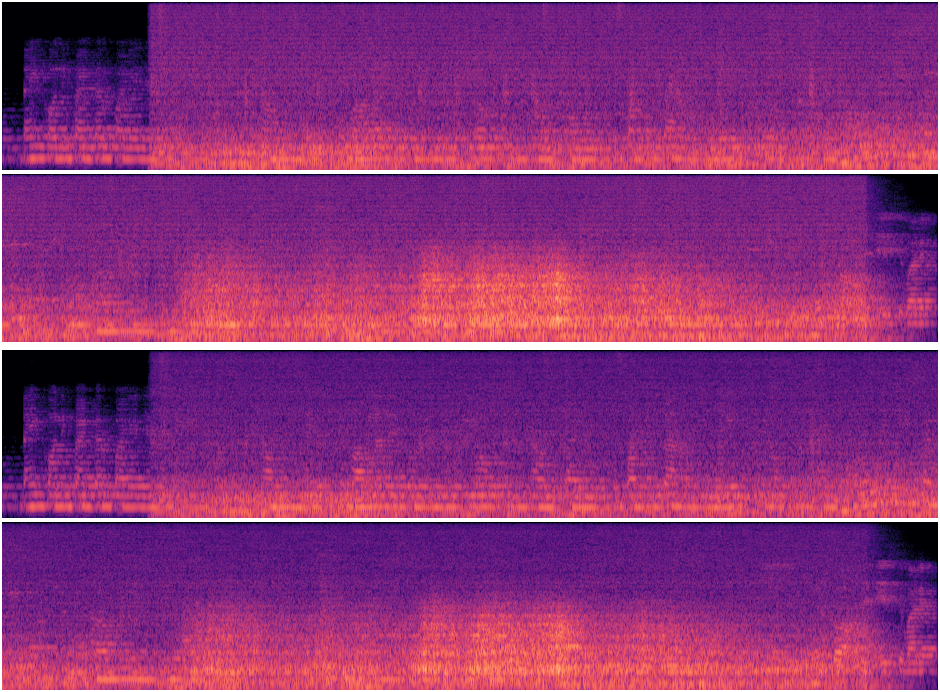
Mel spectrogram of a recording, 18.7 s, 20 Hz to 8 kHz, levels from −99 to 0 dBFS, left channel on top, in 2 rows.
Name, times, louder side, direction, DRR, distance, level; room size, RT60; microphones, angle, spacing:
voice 1, 0.2-2.0 2.6-11.7 12.3-15.2, right 1 dB, 70° right, -2 dB, 2.3 m, -37 dB
sound 1, 1.5-18.0, left 2 dB, 45° left, 0.9 m, -30 dB
voice 2, 16.8-18.6, right 2 dB, 45° right, -2 dB, 1.0 m, -38 dB
10.5 x 8.2 x 5.3 m, 1.3 s
head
